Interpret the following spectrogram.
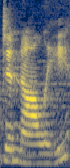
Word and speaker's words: Denali: I have Denali, spelled D-E-N-A-L-I.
